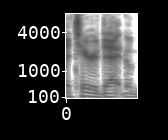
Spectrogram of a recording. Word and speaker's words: pterodactyl: Hey, why can't you hear a pterodactyl go to the bathroom? – I don't know. – Because the P is silent.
